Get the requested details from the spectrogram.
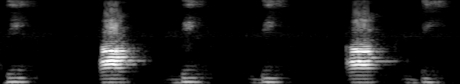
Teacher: B is produced with a plosive sound. That is, it comes out by force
